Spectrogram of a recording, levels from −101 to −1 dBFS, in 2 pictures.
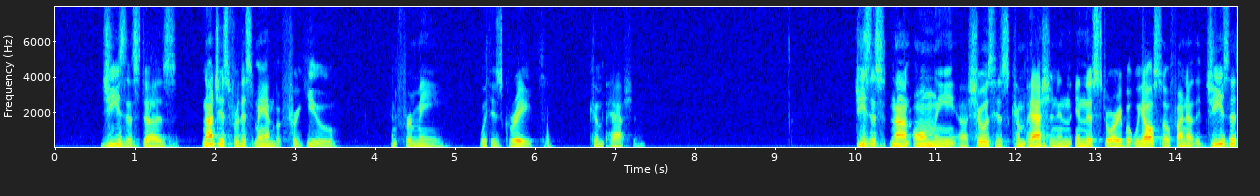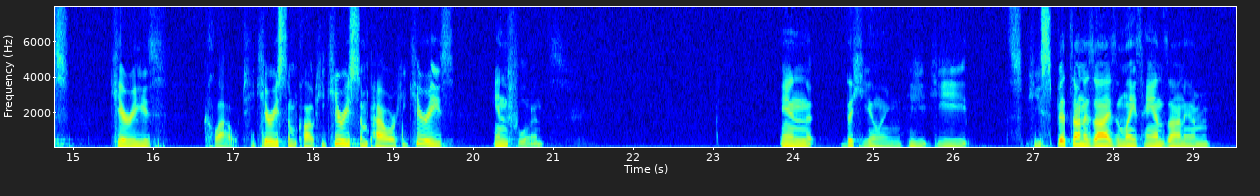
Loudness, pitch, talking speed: -39 LUFS, 145 Hz, 130 wpm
